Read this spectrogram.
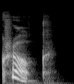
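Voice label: "crock", British English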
